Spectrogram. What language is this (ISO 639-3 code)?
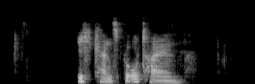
deu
